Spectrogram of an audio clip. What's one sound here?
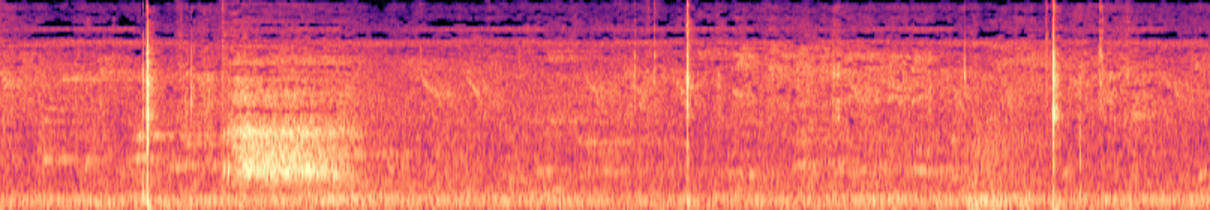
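Pruning shears snip through thin roots with sharp clicks.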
